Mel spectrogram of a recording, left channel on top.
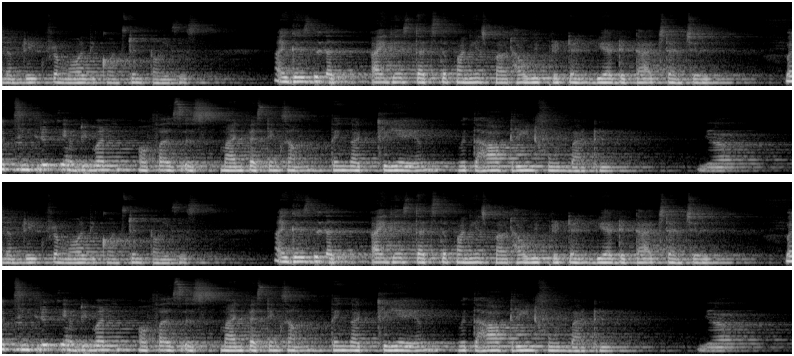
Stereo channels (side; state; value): both; identical; correlation 1.00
